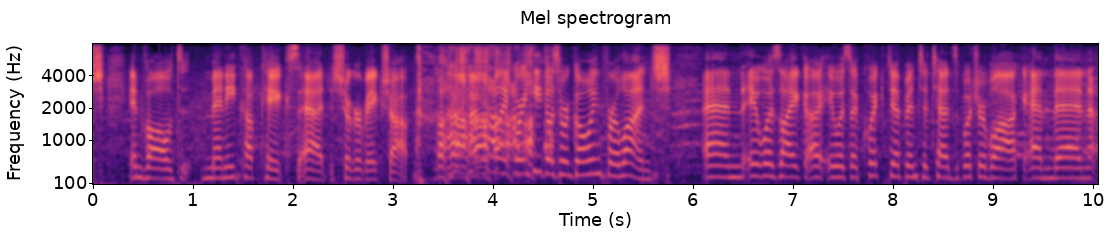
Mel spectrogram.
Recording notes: HRN On Tour recorded live at Charleston Wine + Food.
